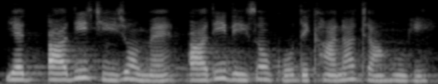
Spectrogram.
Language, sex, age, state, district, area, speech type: Hindi, female, 18-30, Madhya Pradesh, Hoshangabad, rural, spontaneous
